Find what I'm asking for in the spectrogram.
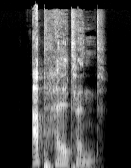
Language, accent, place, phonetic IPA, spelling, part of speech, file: German, Germany, Berlin, [ˈapˌhaltn̩t], abhaltend, verb, De-abhaltend.ogg
- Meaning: present participle of abhalten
